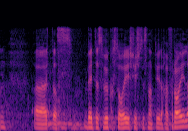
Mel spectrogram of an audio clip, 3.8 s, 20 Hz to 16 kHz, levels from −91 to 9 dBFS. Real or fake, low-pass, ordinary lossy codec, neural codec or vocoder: fake; 7.2 kHz; none; codec, 16 kHz, 4 kbps, FunCodec, trained on Chinese and English, 50 frames a second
